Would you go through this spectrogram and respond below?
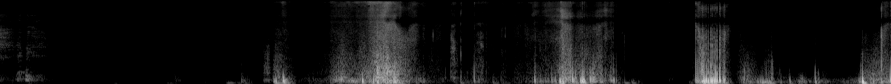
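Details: A few harsh, loose coughs in quick bouts with pauses between, in a quiet room; cough.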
